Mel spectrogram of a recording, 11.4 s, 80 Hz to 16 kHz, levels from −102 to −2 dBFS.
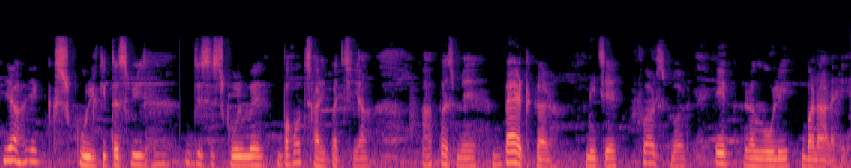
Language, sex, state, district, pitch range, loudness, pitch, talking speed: Hindi, male, Bihar, Muzaffarpur, 120-155 Hz, -36 LUFS, 135 Hz, 125 wpm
